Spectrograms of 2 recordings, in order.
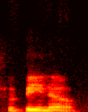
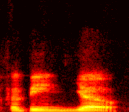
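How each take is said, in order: First: The last syllable has a plain 'no' sound. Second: The last syllable has a 'nyo' sound. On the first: "if Fabinho was spelled without the H, it would just be Fabino" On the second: "it creates the yo sound"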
